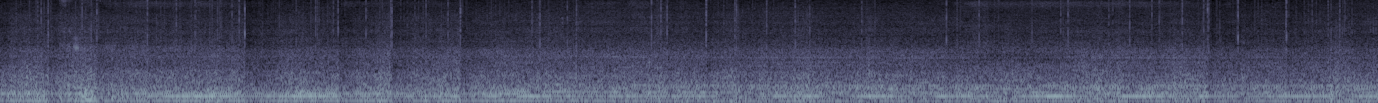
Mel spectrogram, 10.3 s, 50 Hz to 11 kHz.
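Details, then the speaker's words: Lexmoto Titan at about 4,175 miles, test ride after fuel-system repair for cutting out and hesitation: steady even-pitch drone at cruise, picks up cleanly on throttle with no hiccups or surging; running normally. "it's running along absolutely perfect it's not hiccuping or doing anything it's got give it a handful of throttle there's loads of power there you can hear that engine just pick up"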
